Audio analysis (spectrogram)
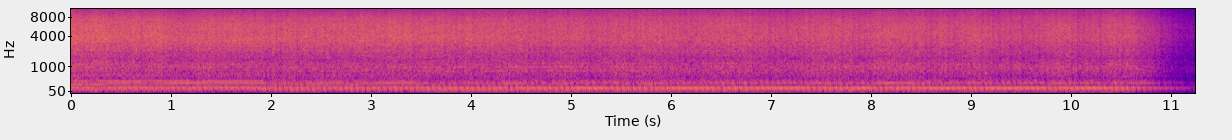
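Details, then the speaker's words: Engine running on the dyno after its timing mark was found 20–25 degrees off and re-marked at top dead center; revved to check. Strong steady even drone with no knocks, misses or stumbles. Normal running. "Alright, so now I'm just going to rev it up, just make sure everything sounds good."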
